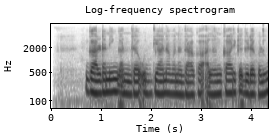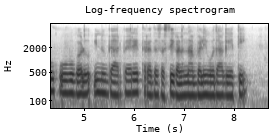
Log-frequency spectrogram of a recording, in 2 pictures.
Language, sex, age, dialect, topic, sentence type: Kannada, female, 25-30, Dharwad Kannada, agriculture, statement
